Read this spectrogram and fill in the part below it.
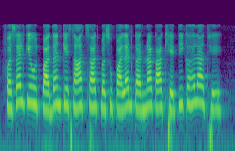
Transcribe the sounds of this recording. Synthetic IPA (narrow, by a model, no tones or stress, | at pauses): fɐsəlkeʊt̪̚paːd̪ənkesaːt̪ʰsaːt̪̚ʰbɐsupaːlənkɐɾnakakʰeːt̪ikɐɦlat̪ʰeː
